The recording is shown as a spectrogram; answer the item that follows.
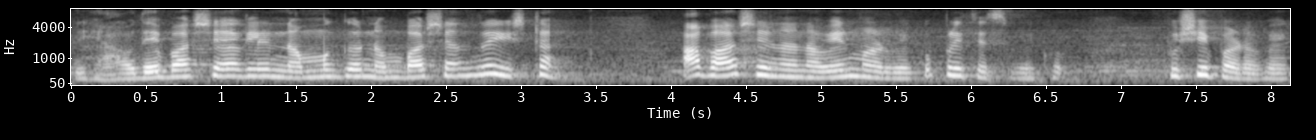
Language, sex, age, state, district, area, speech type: Kannada, female, 45-60, Karnataka, Koppal, rural, spontaneous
